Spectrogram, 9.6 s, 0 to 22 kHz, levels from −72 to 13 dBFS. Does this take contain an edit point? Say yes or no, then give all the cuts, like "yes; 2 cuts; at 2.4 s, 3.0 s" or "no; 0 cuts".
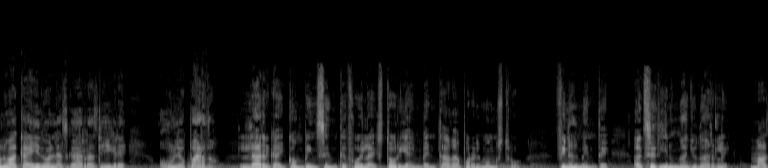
yes; 1 cut; at 1.2 s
